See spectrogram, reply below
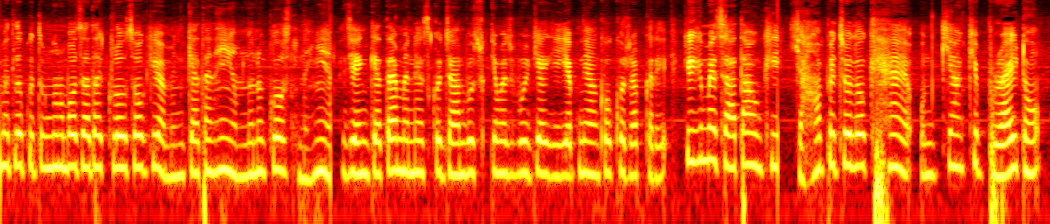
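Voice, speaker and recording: High-voiced woman retelling a story. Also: warm tone, dry recording, lo-fi sound. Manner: retells scenes line by line, quoting each character plainly. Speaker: series recap narrator. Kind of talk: casual plot-recap narration.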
